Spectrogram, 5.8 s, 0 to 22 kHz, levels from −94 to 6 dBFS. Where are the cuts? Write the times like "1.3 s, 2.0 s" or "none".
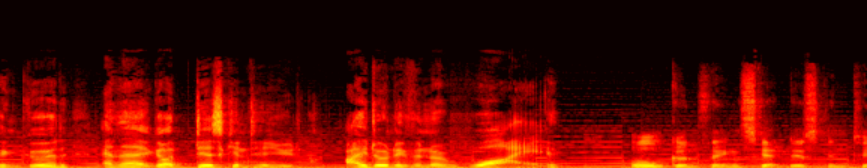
none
